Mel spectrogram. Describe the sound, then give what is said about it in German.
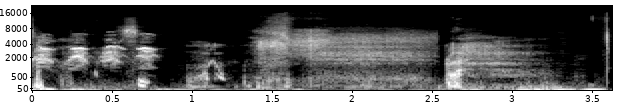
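A few quick, sharp inhales build up to a loud sneeze that bursts out in a long breathy hiss, followed by another short breath. No one speaks. “Ja, ich muss niesen.”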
